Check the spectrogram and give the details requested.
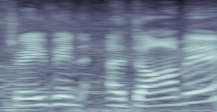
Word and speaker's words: Draven Adame: We are here to chat with Draven Adame.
